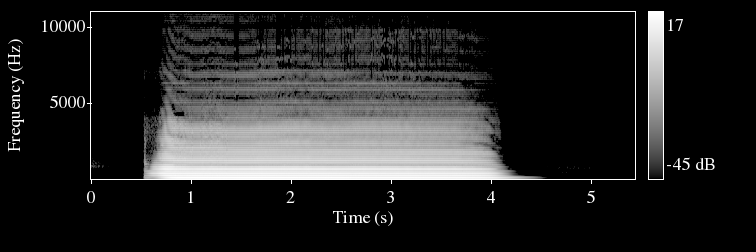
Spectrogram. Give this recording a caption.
Sax Alto - C#3
Part of the Good-sounds dataset of monophonic instrumental sounds.
instrument::sax_alto
note::C#
octave::3
midi note::37
good-sounds-id::4641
